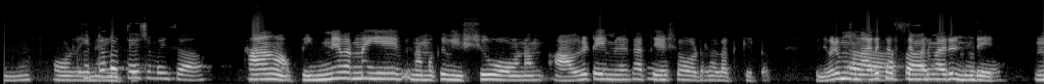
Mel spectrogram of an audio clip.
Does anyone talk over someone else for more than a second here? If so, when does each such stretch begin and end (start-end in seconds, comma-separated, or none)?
8.6-9.9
